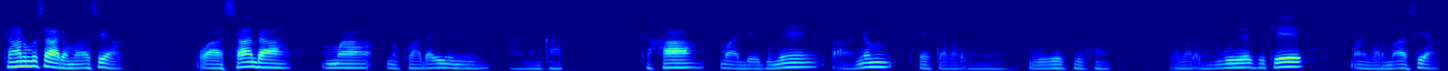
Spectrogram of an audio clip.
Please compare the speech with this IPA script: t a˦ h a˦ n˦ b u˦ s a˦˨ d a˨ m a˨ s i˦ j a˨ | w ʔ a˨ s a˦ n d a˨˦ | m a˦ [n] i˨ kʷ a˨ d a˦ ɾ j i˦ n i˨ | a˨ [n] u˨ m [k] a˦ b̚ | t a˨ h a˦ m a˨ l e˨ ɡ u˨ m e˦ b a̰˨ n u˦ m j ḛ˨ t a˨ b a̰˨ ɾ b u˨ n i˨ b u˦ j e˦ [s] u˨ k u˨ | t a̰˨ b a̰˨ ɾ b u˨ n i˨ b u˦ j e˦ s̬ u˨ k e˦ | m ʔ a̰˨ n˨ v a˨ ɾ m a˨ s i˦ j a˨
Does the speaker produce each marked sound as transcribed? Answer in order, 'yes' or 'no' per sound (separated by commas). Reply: yes, yes, yes, yes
